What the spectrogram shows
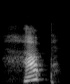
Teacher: La B se cambia por por P y se diría con la H sonada, la A larga y una P al final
